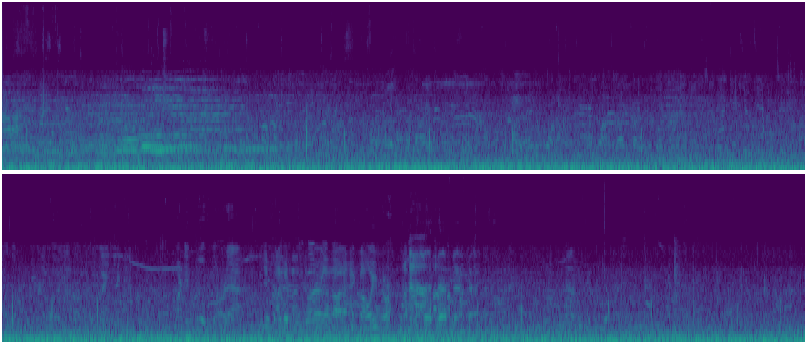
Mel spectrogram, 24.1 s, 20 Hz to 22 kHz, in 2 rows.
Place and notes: Many tourists coming and going, The Bund (Wai Tan), Ship in the river, Binaural recording, Zoom H6+ Soundman OKM II
Huangpu, Shanghai, China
